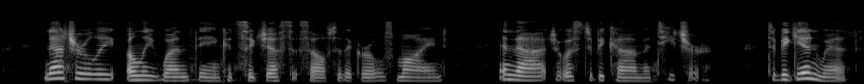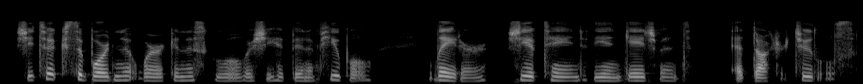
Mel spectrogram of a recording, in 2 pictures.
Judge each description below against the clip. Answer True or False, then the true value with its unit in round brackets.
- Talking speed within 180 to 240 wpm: False (145 wpm)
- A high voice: False (175 Hz)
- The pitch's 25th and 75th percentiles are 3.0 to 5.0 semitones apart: True (3.5 semitones)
